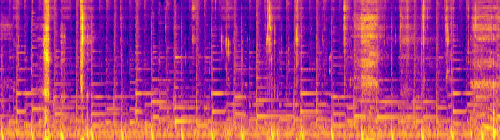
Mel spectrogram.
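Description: Quiet background music with steady held notes, with a few soft clicks and brief hisses over it.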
